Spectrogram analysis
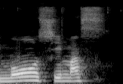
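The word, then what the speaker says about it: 申します: Ini kanji moshimasu. Moshimasu bacanya artinya mendaftar.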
